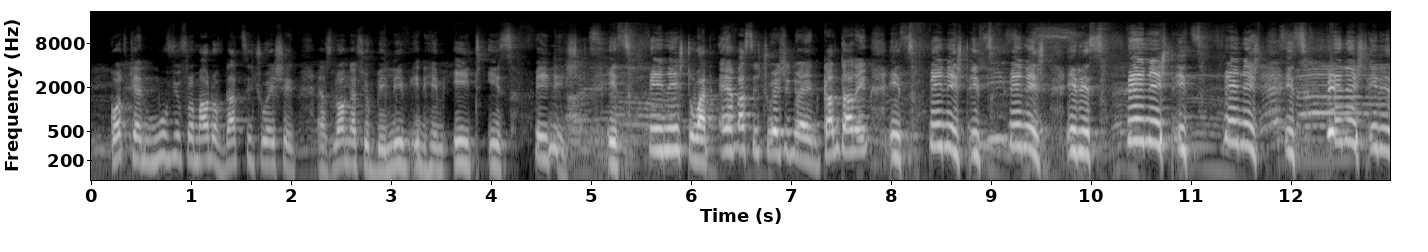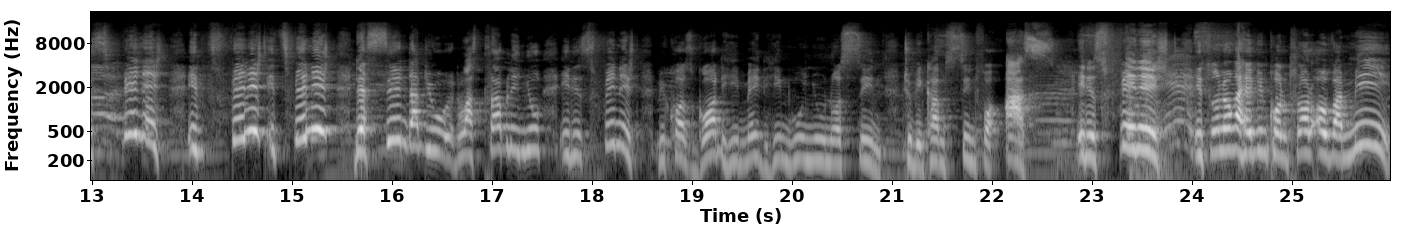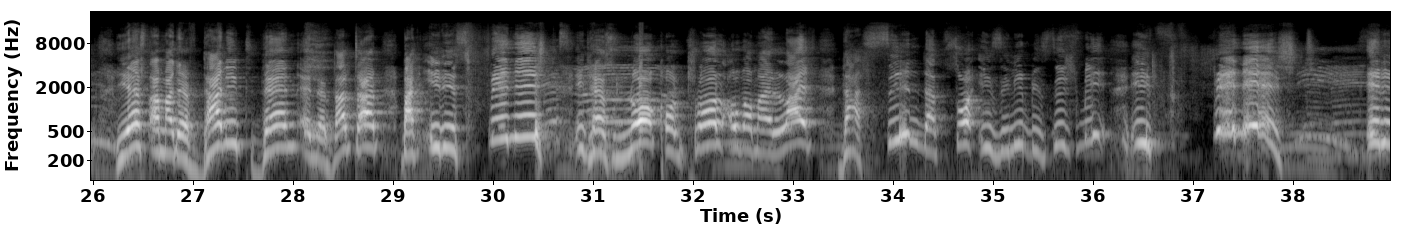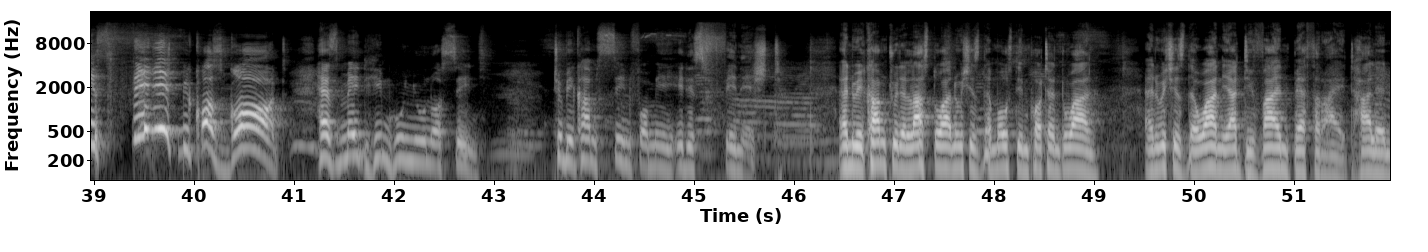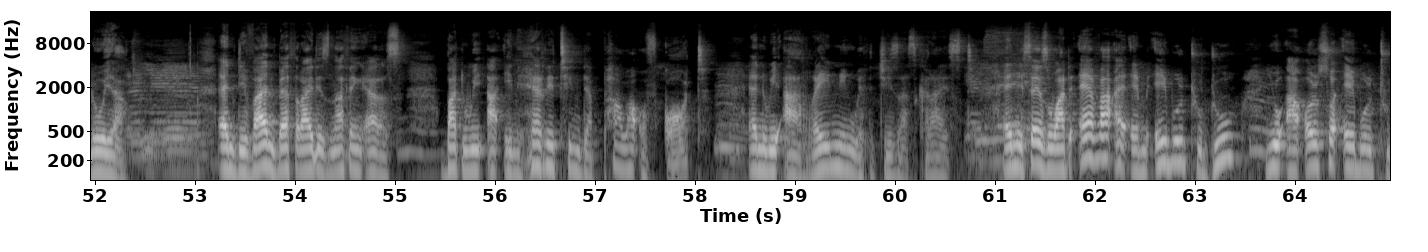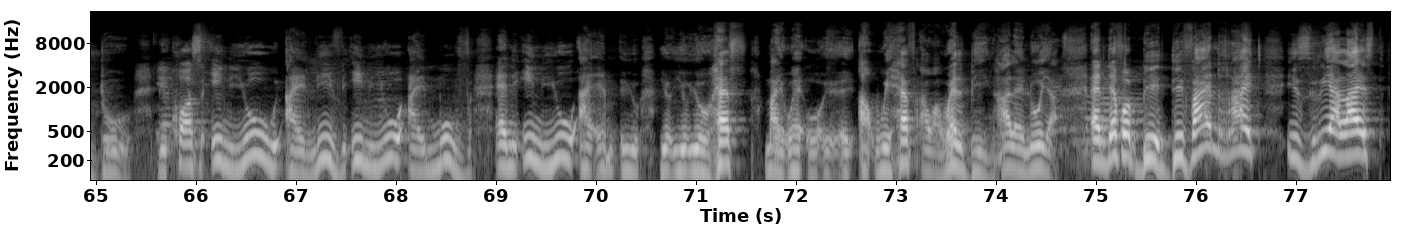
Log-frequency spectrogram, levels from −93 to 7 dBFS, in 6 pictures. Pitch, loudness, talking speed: 210 Hz, -21 LUFS, 175 wpm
